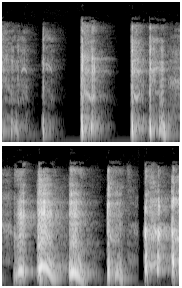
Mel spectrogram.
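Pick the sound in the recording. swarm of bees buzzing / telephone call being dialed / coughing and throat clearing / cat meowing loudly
coughing and throat clearing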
